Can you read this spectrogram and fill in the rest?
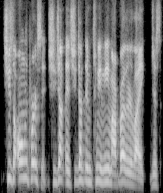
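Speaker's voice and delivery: normal talking voice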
